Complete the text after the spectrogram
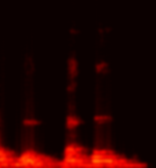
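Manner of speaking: put-on plaintive, high, soft little-kid voice, very drawn out. Recalling a mother near the end of her life, imitating mum's childlike voice. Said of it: "like a child would".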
